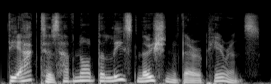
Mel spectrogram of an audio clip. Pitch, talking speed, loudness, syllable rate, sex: 145 Hz, 220 wpm, -16 LUFS, 6.1 syllables/s, male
